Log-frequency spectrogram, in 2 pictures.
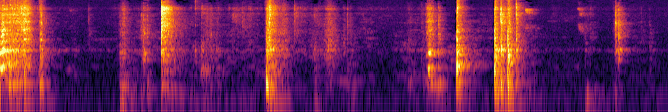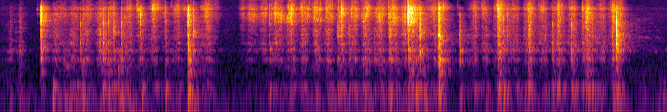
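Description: Plastic kitchen-appliance parts knocked and handled a few times, then a toothbrush scrubbing the plastic top of a blender motor base around its drive coupling in a quick run of strokes from about seven seconds in.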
